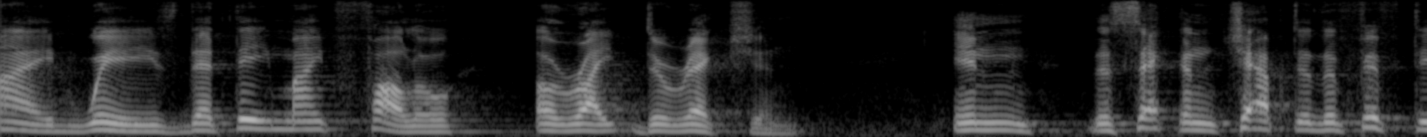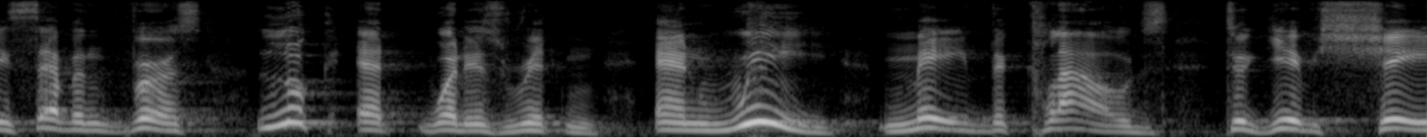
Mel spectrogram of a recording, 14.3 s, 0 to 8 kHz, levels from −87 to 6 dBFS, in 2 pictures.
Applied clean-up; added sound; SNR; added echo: none; none; none; none.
